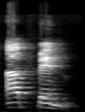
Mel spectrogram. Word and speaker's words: Appen: Deuxième application micro-tâche, Appen. J'ai dit, je prononce ainsi pour vous permettre un peu de saisir le message.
